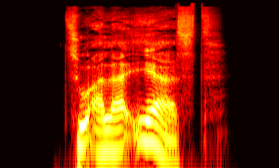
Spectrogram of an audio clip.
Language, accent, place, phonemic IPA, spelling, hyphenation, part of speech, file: German, Germany, Berlin, /t͡suːˌʔalɐˈʔeːɐ̯st/, zuallererst, zu‧al‧ler‧erst, adverb, De-zuallererst.ogg
- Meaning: first of all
